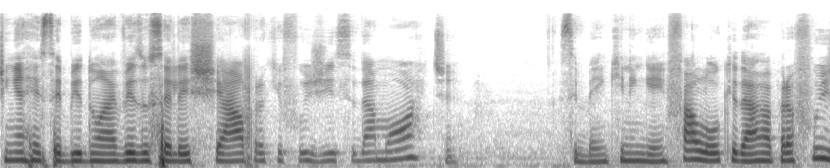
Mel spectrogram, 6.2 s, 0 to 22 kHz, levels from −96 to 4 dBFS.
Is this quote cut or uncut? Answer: uncut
